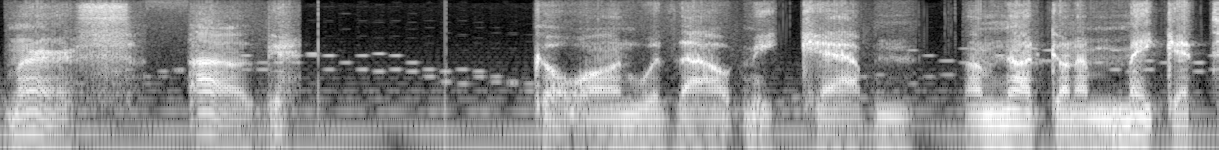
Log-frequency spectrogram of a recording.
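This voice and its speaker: A man's voice: a bass voice, slow. A man playing a loyal starship crewman in a video game, gasping and groaning like a wounded soldier. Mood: wounded, fading. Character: loyal, good-natured male starship crew engineer. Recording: synth music behind the voice.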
